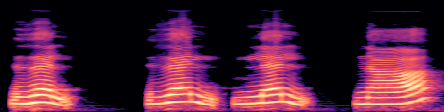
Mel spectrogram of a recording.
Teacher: وَذَلَّلْنَاهَا، واو کی زبر کو زیادہ نہیں کھینچنا، ذال نرمی سے ادا ہوگا، سیٹی اور بزنگ ساؤنڈ نہیں آنی، شدت سے نہیں پڑھنا، یہ والی ساؤنڈ نہیں ہو، ٹھیک ہے.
